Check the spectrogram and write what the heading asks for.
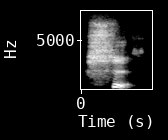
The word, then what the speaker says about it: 是: It's 是 So like a little heavier on the sh.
